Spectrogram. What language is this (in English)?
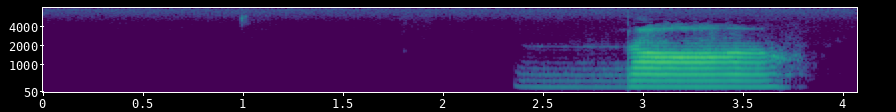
Gujarati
